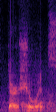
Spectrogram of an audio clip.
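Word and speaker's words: Dershowitz: Well, in case of is it pronounced Dovich, Alan Dovich, right? How do you pronounce his last name? Uh, Durovich. Durovish.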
